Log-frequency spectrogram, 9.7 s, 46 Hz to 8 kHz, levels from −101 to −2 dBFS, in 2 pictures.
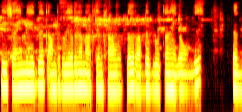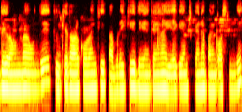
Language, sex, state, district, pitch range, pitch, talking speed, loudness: Telugu, male, Andhra Pradesh, Srikakulam, 135-145 Hz, 140 Hz, 150 wpm, -16 LUFS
